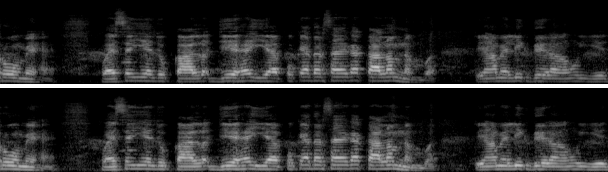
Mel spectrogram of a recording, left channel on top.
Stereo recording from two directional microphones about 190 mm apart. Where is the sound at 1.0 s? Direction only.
15° left (ahead or behind).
